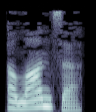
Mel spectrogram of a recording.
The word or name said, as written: alonza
